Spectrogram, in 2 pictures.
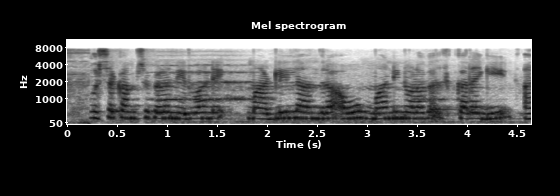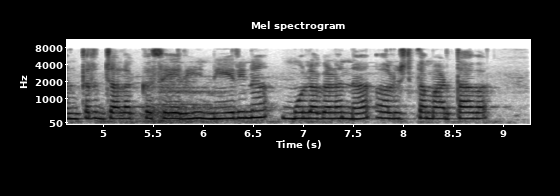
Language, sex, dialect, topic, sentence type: Kannada, female, Dharwad Kannada, agriculture, statement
